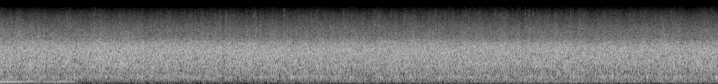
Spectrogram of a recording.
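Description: Loud, sustained crowd applause fills the whole stretch, a dense steady wash of clapping hands with no pauses and no voices rising above it.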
